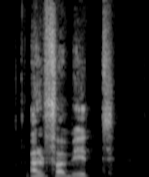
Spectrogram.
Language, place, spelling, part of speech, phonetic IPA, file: Occitan, Béarn, alfabet, noun, [alfaˈβet], LL-Q14185 (oci)-alfabet.wav
- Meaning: alphabet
